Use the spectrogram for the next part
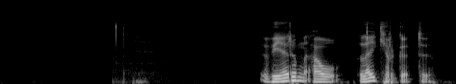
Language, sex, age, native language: Icelandic, male, 20-29, Polish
